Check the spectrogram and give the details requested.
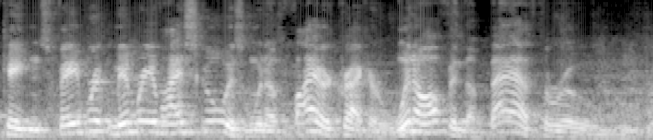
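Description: A middle-aged American man doing live high school stadium PA announcing on a handheld microphone, with a ceremonial, drawn-out delivery of names. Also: sing-song, low-quality recording. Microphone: handheld dynamic microphone. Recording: crowd noise behind outdoor announcing. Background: crowd.

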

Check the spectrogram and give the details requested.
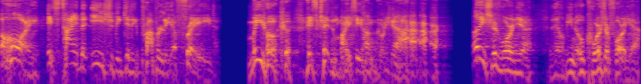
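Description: A gleefully menacing pirate fox animatronic for a horror game. The voice is harsh, very raspy and gravelly, leaping around in pitch. He has a theatrical pirate accent and plenty of swagger. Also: very animated, measured pace, sharp tone, exaggerated voice. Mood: gleeful menace. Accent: stage pirate. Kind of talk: video game character voice lines.

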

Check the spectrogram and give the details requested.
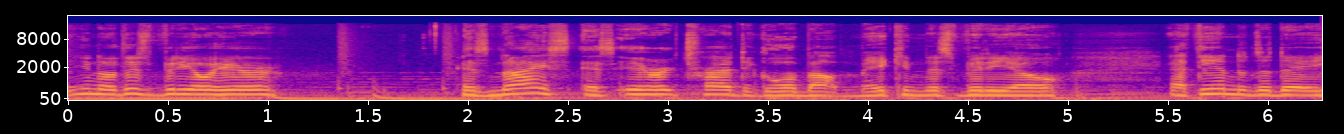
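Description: A man in his thirties rants into a camera at home in a loose, repetitive way, circling back to the same phrases. His voice sits high for a man, and faint music plays quietly underneath. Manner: ranting, repeats words and "you know what I'm saying". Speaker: fitness vlogger. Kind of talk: casual commentary rant. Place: indoors at home, in front of a camera.

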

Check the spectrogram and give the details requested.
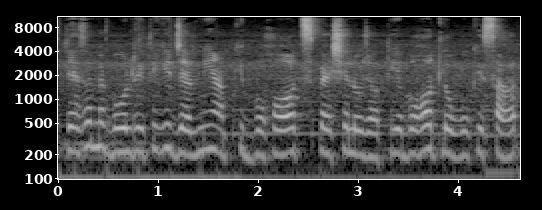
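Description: A woman's voice: mid-range voice, level tone, moderate pace, dark tone, soft background music, rough recording. A woman in her thirties from Uttarakhand, India, narrating a casual vlog in a chatty way, talking directly to viewers. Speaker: travel vlogger.

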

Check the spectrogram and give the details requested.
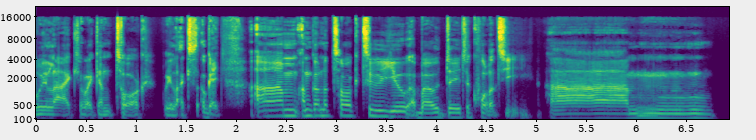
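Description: A man's voice: mid-range voice, vocal fry, dry recording. Hesitant man giving a conference talk. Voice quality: loud voice. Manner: hesitant, many ums and uhs. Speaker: conference speaker. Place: conference room with audience. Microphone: headset mic.

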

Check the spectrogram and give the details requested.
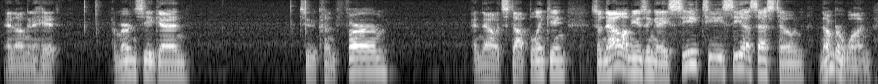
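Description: A man's voice: medium pitch, animated, slow, long pauses. A man informally explaining and demonstrating a product, repeating phrases for emphasis. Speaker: presenter of a radio tutorial. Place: indoors at a desk.

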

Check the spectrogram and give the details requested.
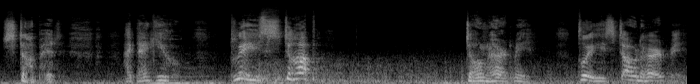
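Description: Terrified patient, wildly swinging pitch. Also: male voice, lively intonation, slow pace, background noise. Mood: frightened begging. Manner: panicked, begging, crying out. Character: terrified, paranoid male patient cowering from unseen spirits. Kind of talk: dramatic video game acting. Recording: loud music over the voice.

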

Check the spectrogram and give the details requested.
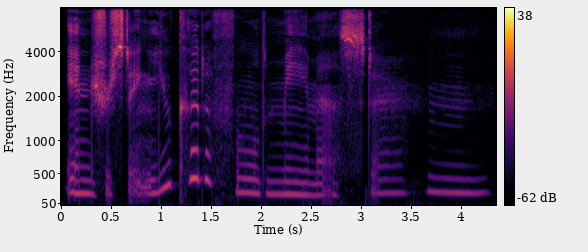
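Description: A woman playing a flustered, submissive tsundere werewolf in an intimate ASMR roleplay, halting and murmuring, often slipping into whispers close to the mic. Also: medium pitch, animated, darkish tone, no room sound. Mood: musing, teasing. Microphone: close microphone.

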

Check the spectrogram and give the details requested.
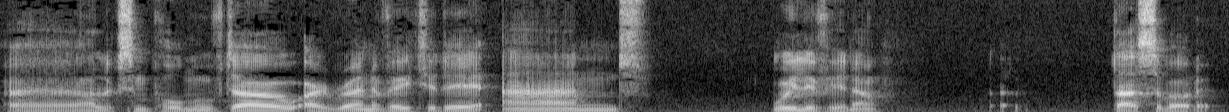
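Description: A man's voice: sits low, normal speed, close to an everyday voice. An actor playing an easygoing young man who jokes and hesitates as he talks. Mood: casual. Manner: relaxed, joking, hesitant with fillers. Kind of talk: audio drama acting.

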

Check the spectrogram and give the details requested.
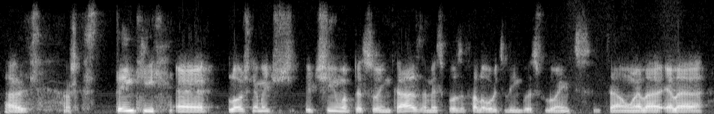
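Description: A man with a Brazilian Portuguese accent, speaking as a guest in a relaxed interview. His voice sits somewhat low, and he rambles with many restarts and fillers. The recording is dry and a little dull, like a lo-fi line. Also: a little fast, hardly any pauses, no room sound. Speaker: interview guest, university alumnus. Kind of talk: casual interview chat.

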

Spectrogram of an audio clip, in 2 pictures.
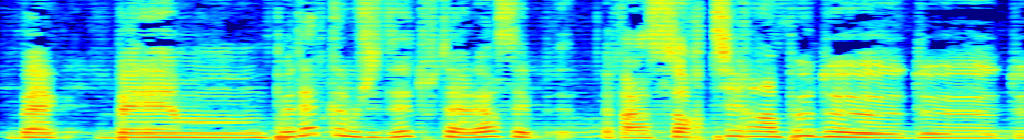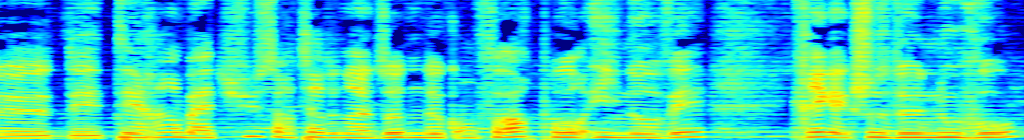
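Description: A woman's voice: medium pitch, normal speed, distant mic. A woman with a mid-range voice searches for her words, stumbling over repeats. She sits a little back from the handheld mic. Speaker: vox pop participant. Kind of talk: casual street interview.

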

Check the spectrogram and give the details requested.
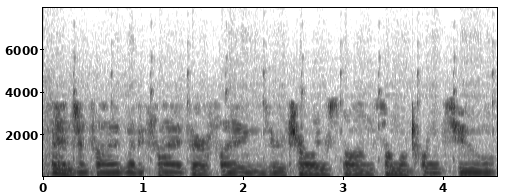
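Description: A man dispatches emergency units in a low voice over two-way radio. The sound is tinny and narrow like a scanner, with clear noise behind his terse phrases. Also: steady tone, normal speed.

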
